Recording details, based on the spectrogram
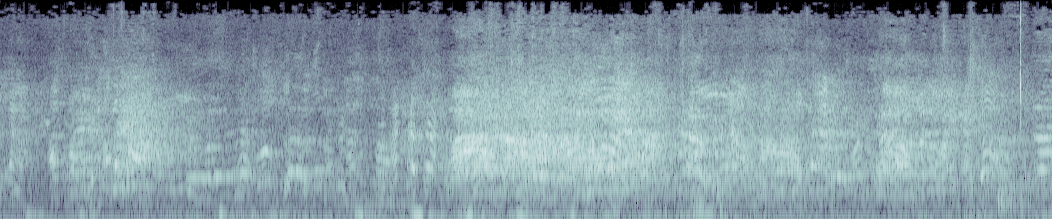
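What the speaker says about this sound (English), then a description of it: "the crowd making quite a noise" Crowd noise fills an amateur MMA youth championship venue, a murmur of chatter and cheering that swells and fades, with thuds and slaps from the action and a commentator's voice over it.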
